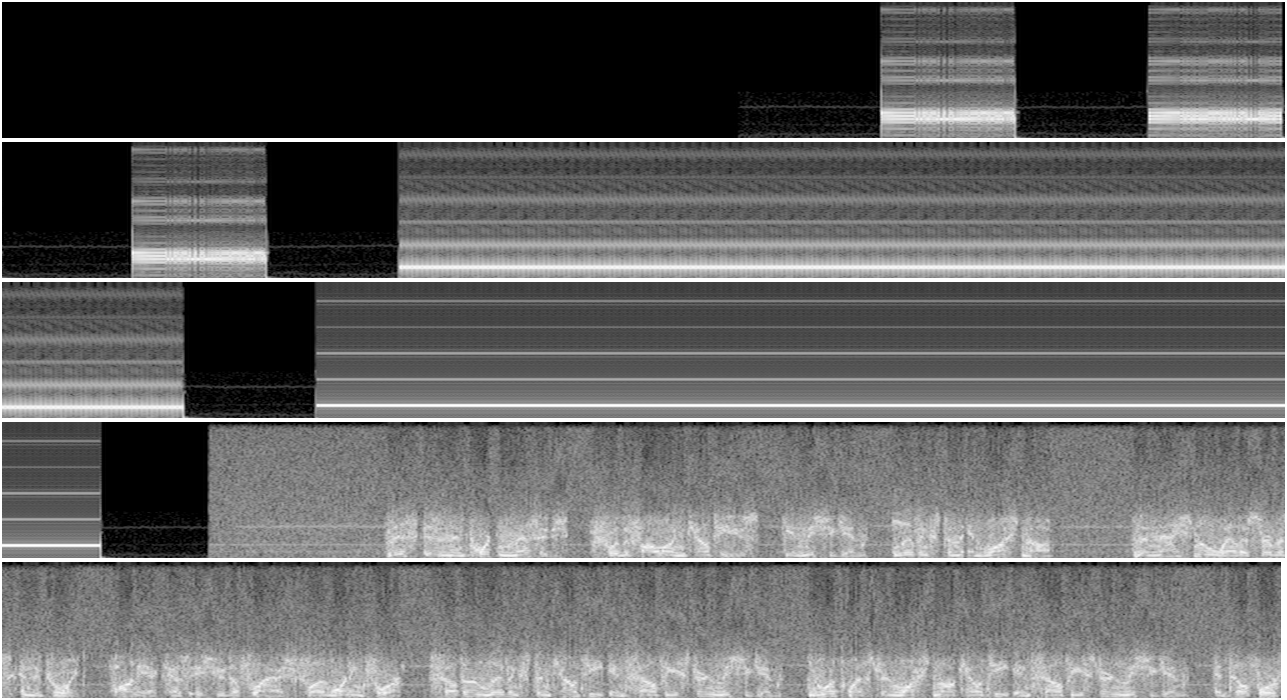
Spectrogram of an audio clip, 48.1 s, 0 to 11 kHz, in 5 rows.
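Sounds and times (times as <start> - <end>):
data tone bursts: 6.6 - 7.6, 8.6 - 9.6, 10.6 - 11.6, 31.8 - 48.0
two-tone attention signal: 6.6 - 7.6, 8.6 - 9.6, 10.6 - 11.6.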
